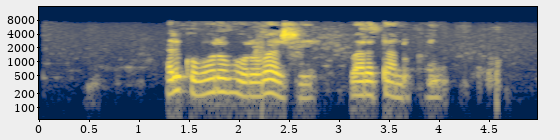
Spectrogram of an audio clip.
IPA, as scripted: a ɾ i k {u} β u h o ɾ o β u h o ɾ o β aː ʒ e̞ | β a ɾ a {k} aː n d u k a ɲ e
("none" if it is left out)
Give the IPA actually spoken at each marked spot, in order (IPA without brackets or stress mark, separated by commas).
o, t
